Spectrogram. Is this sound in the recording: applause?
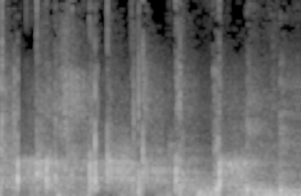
yes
